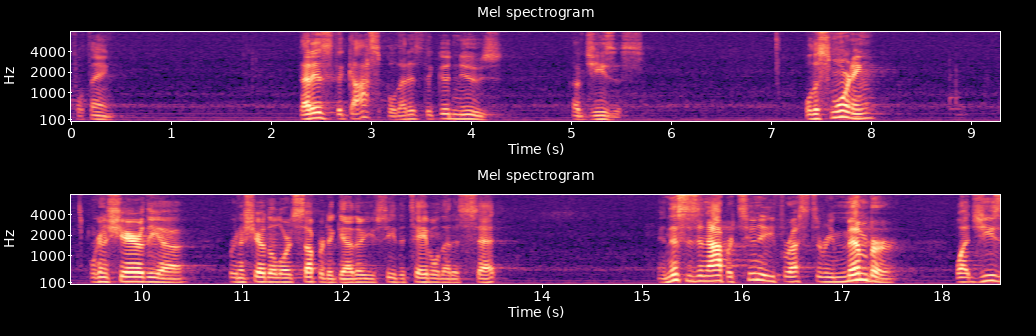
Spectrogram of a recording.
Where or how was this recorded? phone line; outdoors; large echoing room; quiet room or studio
large echoing room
